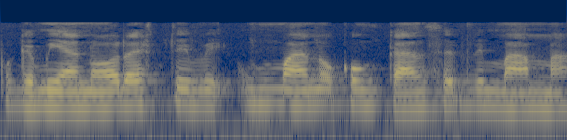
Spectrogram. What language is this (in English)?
Portuguese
